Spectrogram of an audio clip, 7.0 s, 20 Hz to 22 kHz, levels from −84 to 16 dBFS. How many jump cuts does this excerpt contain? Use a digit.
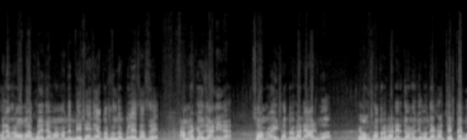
0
